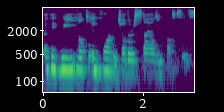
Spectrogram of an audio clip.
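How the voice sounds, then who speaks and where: Her tone is dark and mellow, somewhat breathy, at a medium pitch. The woman's intonation is monotone and flat. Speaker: portfolio manager. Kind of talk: interview. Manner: calm.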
